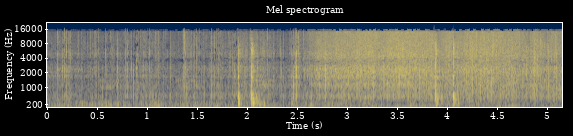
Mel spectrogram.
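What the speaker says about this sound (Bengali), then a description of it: "পেঁয়াজটা ভাজা ভাজা হয়ে গেছে, এর মধ্যে বাকি মশলাগুলো দিয়ে দেবো। দিয়ে দিচ্ছি জিরে বাটা" Onion sizzling in hot oil as cumin paste and other spice pastes go into the pan, a steady loud frying hiss that swells partway through with a few sharp crackles and stirring scrapes.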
